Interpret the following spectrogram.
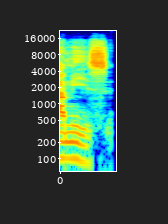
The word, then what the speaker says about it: amis: amis. Yeah, so that means friends. It would be spelled as we would spell it, AMIS.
